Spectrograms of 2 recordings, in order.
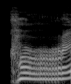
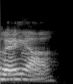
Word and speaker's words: Correia: But I thought I was supposed to roll my R's. I was ready to say Correia. I couldn't do it. I could never do it, you know? Korea.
